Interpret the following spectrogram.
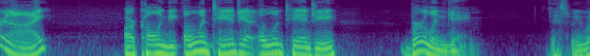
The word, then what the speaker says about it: Olentangy: It's Olentangy.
